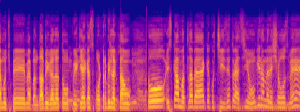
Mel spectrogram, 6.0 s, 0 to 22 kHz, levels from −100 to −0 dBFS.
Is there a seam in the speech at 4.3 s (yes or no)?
no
